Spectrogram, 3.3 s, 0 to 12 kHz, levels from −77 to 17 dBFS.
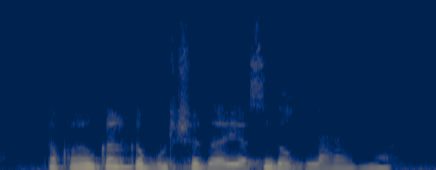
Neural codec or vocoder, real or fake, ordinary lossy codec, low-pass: codec, 16 kHz in and 24 kHz out, 0.9 kbps, LongCat-Audio-Codec, fine tuned four codebook decoder; fake; MP3, 96 kbps; 10.8 kHz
